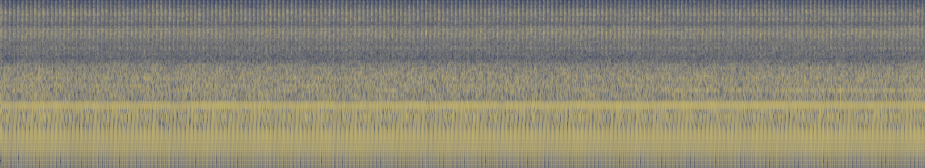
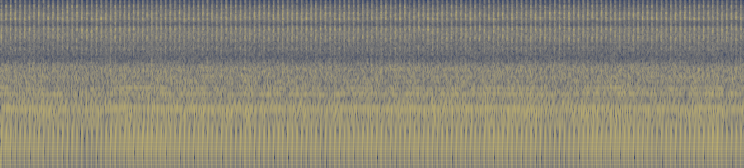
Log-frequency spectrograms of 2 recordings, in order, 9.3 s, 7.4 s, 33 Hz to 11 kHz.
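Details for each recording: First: Craftsman 22-inch mower, Tecumseh 6 hp engine, trash find with new RJ19 spark plug, running: smooth, steady single-cylinder drone with even buzz, no surging; normal running, no smoke or oil burning. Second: Craftsman trash-find mower that started and died (carburetor issue), primer bulb cracking: fast, slightly uneven popping with a thin, hissy edge; now stays running but still sounds lean, so a new carburetor is planned.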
